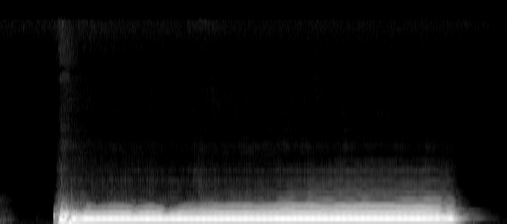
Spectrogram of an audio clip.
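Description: A trombone sounds a single sustained concert B flat in first position with the slide fully in, a steady, rich brassy tone held for about four seconds alone before it stops cleanly.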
